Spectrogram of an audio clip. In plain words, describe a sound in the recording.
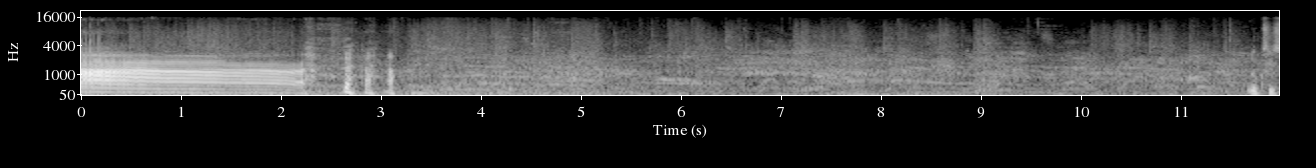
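Swords and shields clash faintly in a large battle.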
